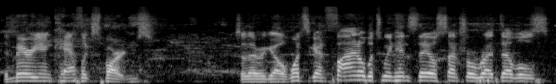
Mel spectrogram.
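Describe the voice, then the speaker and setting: A man's voice: fairly high pitch, fairly even intonation, fairly quick, a faint crowd. A man doing informal live play-by-play basketball commentary, sometimes stumbling and correcting himself. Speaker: play-by-play sports announcer. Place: indoor basketball gym. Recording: noisy live gym broadcast.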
